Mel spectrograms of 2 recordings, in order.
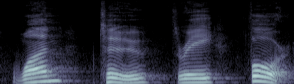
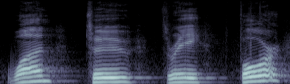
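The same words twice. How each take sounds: The two takes are said the same way.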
